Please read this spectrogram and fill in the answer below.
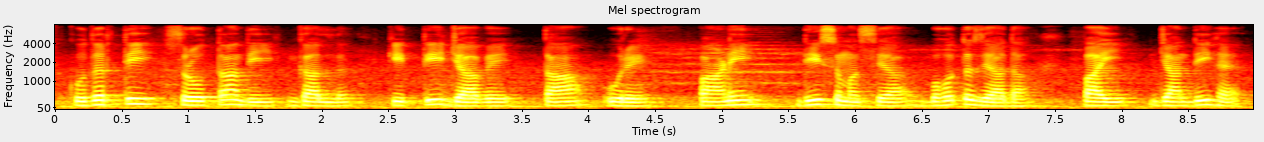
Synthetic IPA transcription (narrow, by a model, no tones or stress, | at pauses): kʊd̪əɾt̪iːsɾoːt̪ãːd̪iːɡəlkiːt̪iːd͡ʒaːʋeːt̪ãːʊɾeː | paːɽ̃iː | d̪iːsəməsjaːbɔːt̪zjaːd̪aː | paːiːd͡ʒãːnd̪iːɦɛː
